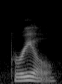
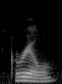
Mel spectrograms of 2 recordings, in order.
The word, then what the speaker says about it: grill: grill. 실제 미국식 발음으로는 그릴보다는 요렇게 리에 가깝게 발음이 나요. grill, grill.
